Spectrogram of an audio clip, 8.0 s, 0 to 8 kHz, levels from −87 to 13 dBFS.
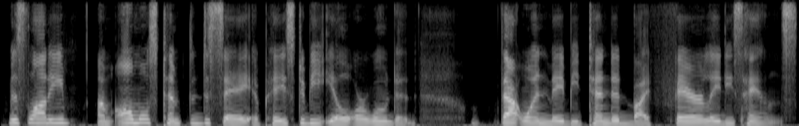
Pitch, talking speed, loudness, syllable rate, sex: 190 Hz, 175 wpm, -20 LUFS, 4.6 syllables/s, female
